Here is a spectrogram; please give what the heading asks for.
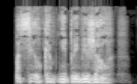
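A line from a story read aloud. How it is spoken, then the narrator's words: Fearful muttering prisoner. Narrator (Russian): пробормотал пленник, потея от страха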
